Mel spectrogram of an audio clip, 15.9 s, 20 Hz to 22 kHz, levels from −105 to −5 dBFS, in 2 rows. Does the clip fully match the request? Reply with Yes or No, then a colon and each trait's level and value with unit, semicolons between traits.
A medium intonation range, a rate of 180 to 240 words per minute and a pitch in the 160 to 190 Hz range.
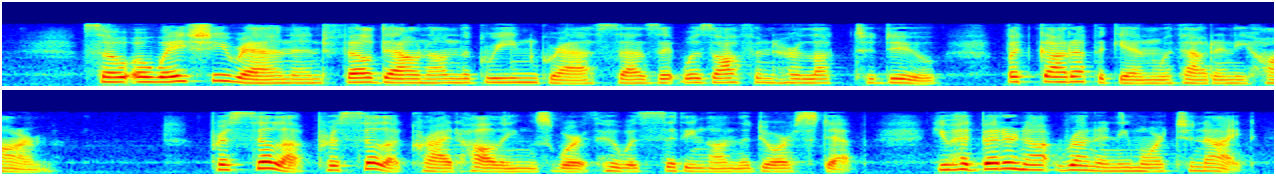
No: average, 4.6 semitones; average, 170 wpm; medium, 185 Hz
